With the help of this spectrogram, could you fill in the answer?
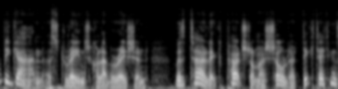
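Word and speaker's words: Trlk: It's Turk, pronounced Turk, and spelled T R L K.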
